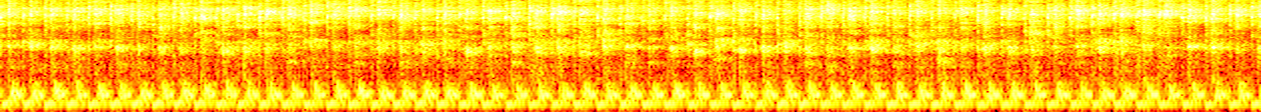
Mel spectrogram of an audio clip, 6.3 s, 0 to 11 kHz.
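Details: 1971 Honda SL350 twin, first start after engine rebuild, carbs primed, choke on, kick-started, no throttle fitted, temporary battery feed to ignition and points; loud, steady rapid putter with even firing, no knocks or rattles, normal healthy idle.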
